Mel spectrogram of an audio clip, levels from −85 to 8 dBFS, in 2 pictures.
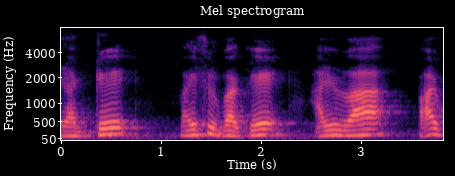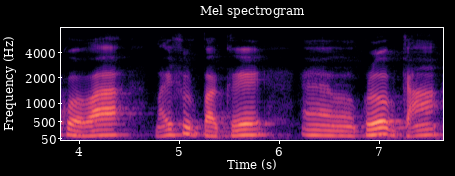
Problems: none marked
